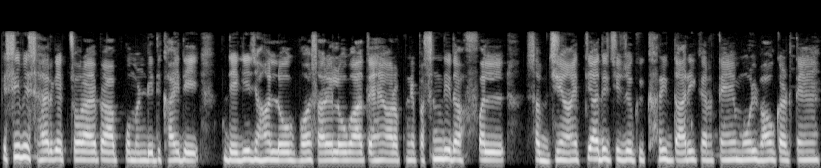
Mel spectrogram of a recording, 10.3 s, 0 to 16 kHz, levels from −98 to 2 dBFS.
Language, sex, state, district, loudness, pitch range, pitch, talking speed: Hindi, male, Uttarakhand, Uttarkashi, -15 LUFS, 175-190 Hz, 185 Hz, 200 wpm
